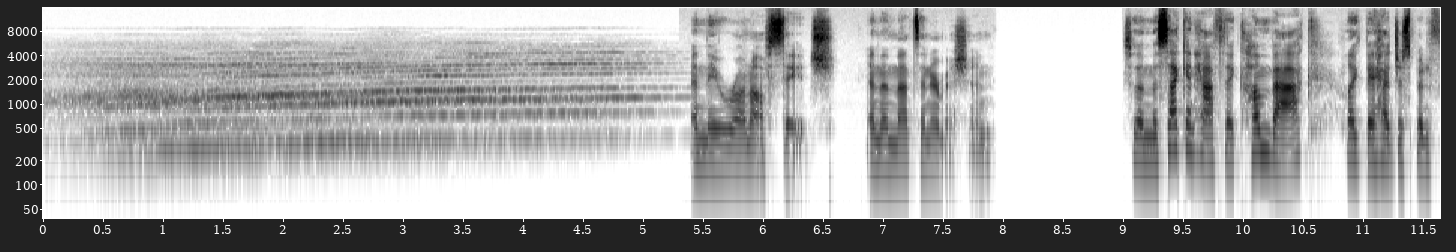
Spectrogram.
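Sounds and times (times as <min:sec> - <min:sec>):
tornado siren wailing: 0:00.0 - 0:05.4
speech: 0:05.4 - 0:08.0, 0:09.0 - 0:11.6.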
